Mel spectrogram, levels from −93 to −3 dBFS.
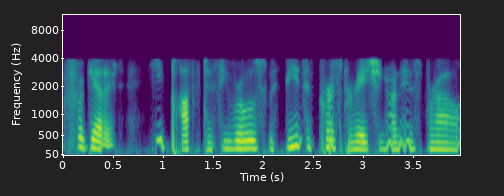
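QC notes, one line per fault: Throughout – Codec 2 vocoder: the speech sounds robotic and buzzy, heavily damaged, with nothing above about 3.8 kHz. The decoder rebuilds the voice from sine waves using only pitch, voicing, energy and a coarse spectral envelope, so the original waveform is gone and every natural detail is replaced by synthetic tones. The narrow bandwidth and mechanical texture point to the top 3.2 kbit/s mode of this low-rate digital-radio codec.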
